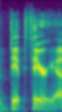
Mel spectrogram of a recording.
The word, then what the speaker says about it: diphtheria: And no, we don't pronounce the H after the P, so diphtheria, okay.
